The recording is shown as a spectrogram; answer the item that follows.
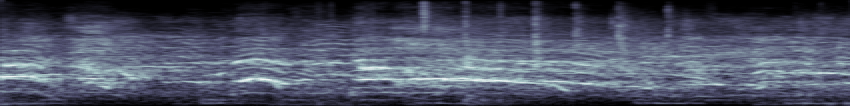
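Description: Fight crowd and cornermen at a Muay Thai bout shouting and calling out, many voices overlapping.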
